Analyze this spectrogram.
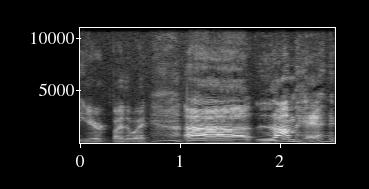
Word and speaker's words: Lamhe: by the way uh lamhe is how you pronounce it I would think so yeah uh directed by Yash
